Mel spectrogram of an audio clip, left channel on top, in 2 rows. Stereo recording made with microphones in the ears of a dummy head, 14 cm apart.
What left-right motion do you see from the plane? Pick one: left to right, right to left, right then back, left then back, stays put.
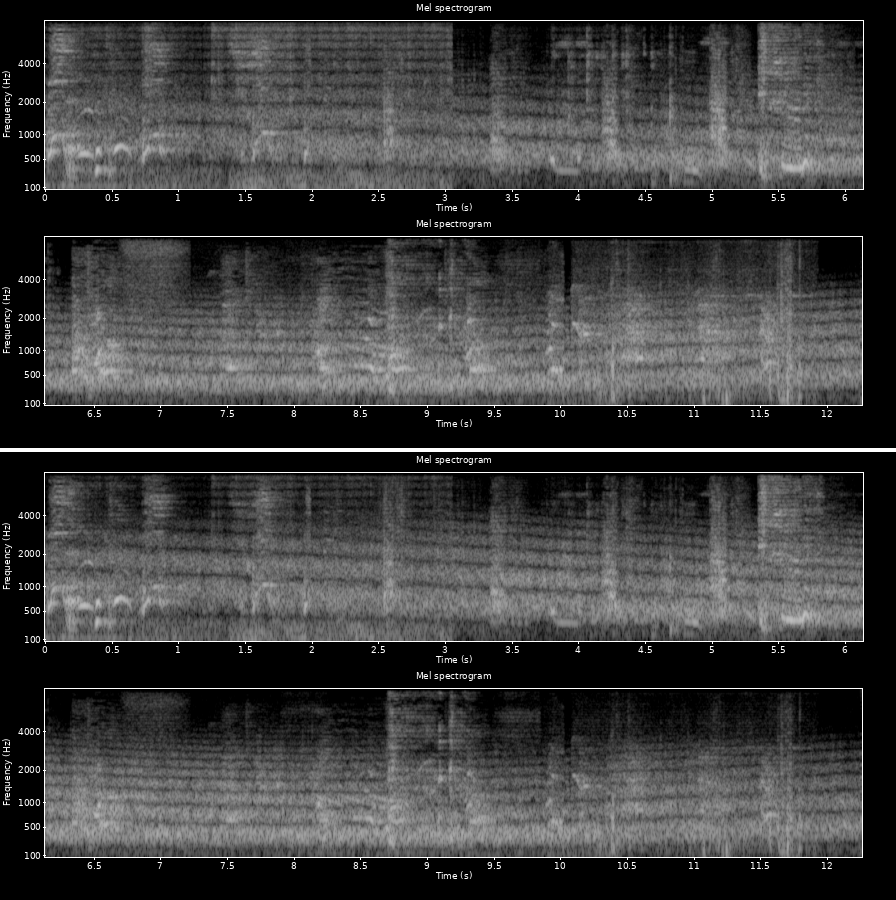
right to left.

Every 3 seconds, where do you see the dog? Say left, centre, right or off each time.
centre, centre, left, left.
